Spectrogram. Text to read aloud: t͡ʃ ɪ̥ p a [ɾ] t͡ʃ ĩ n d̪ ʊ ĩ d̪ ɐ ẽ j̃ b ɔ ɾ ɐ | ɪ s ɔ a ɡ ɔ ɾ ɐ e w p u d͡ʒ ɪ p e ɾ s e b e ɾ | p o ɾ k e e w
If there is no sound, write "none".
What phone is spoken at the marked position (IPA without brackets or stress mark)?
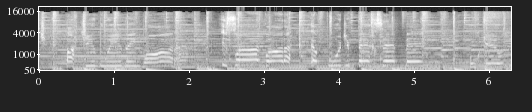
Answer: ɾ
